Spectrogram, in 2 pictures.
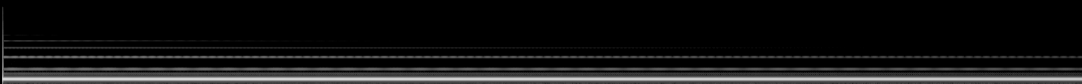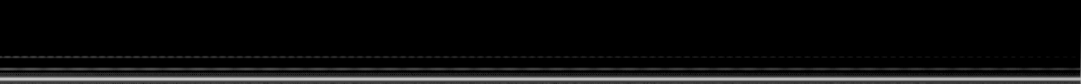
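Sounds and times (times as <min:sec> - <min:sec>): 
set of singing bowls: 0:00.0 - 0:21.6.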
